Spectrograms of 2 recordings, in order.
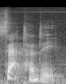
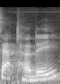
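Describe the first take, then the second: First: Saturday as "SAT-ə-dee", falling; "dee" ending. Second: Saturday as "SAT-ə-day", last vowel full and lifted; "day" ending. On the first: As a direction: end Saturday on a short "di". (শেষে "ডি" উচ্চারণে) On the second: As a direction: end Saturday on a clear "day". (শেষে "ডে" উচ্চারণে) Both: Shown as a demonstration. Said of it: "Saturday or Saturday".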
